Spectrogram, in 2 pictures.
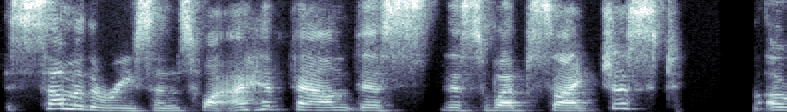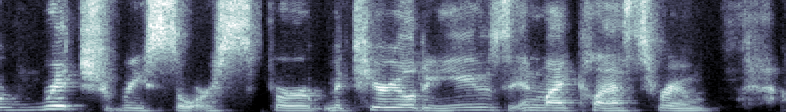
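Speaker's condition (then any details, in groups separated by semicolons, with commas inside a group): No condition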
